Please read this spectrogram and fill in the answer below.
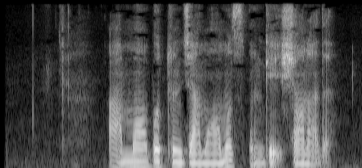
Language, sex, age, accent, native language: Uzbek, male, 25-34, Toshkent shahri, Uzbek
